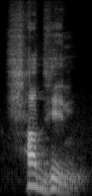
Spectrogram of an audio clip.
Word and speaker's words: স্বাধীন: উচ্চারণ হয় না ওকে যেমন স্বাধীন স্বাধীন দেখো এখানে ব আছে তাই না ব ফলা আছে এখানে ব আছে আছে কিন্তু ব এর উচ্চারণ হয় না দেখেছো তাহলে ব আছে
